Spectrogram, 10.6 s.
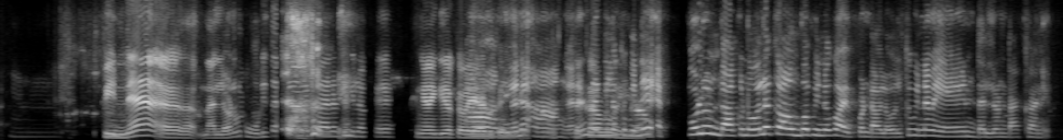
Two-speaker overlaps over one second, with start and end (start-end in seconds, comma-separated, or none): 4.7-6.4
